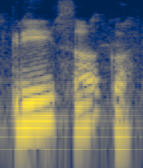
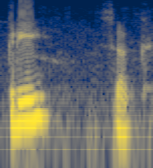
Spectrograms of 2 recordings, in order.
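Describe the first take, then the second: First: Said in the usual way. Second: कृषक drawn out very slowly, the कृ clearly sounded as kri; slow demo pronunciation. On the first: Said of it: "जैसे कृ". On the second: Shown as a demonstration. Teacher showing pupils how कृषक sounds, spoken very slowly. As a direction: stretch कृषक syllable by syllable so the री sound is heard in कृ. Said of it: "कृ, री आ रहा है ना".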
